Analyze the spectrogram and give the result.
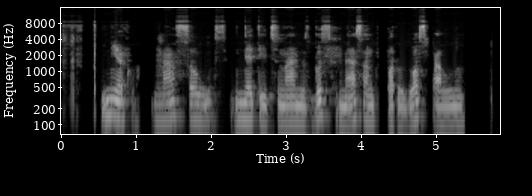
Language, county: Lithuanian, Šiauliai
